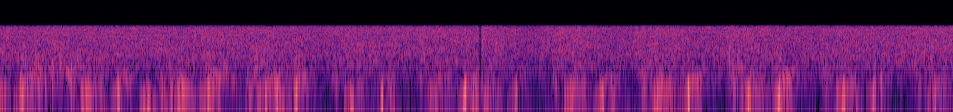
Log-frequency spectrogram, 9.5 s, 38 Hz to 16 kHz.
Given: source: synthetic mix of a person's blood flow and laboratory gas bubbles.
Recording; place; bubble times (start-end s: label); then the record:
Doppler ultrasound of blood flow; precordium
0.20-0.76 s: bubbles
From the record:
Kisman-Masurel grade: 211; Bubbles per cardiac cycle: several, 3 to 8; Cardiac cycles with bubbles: 1 to 10%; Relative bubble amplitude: barely perceptible (0.100 to 0.250); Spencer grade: 1 (occasional bubble signal discernible with the cardiac motion signal, with majority of cardiac periods free of bubbles); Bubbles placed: anywhere in the cardiac cycle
